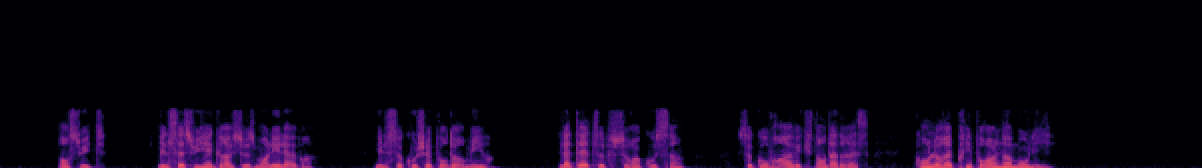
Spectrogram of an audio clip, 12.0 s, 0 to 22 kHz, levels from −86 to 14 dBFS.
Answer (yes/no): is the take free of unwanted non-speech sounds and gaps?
yes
